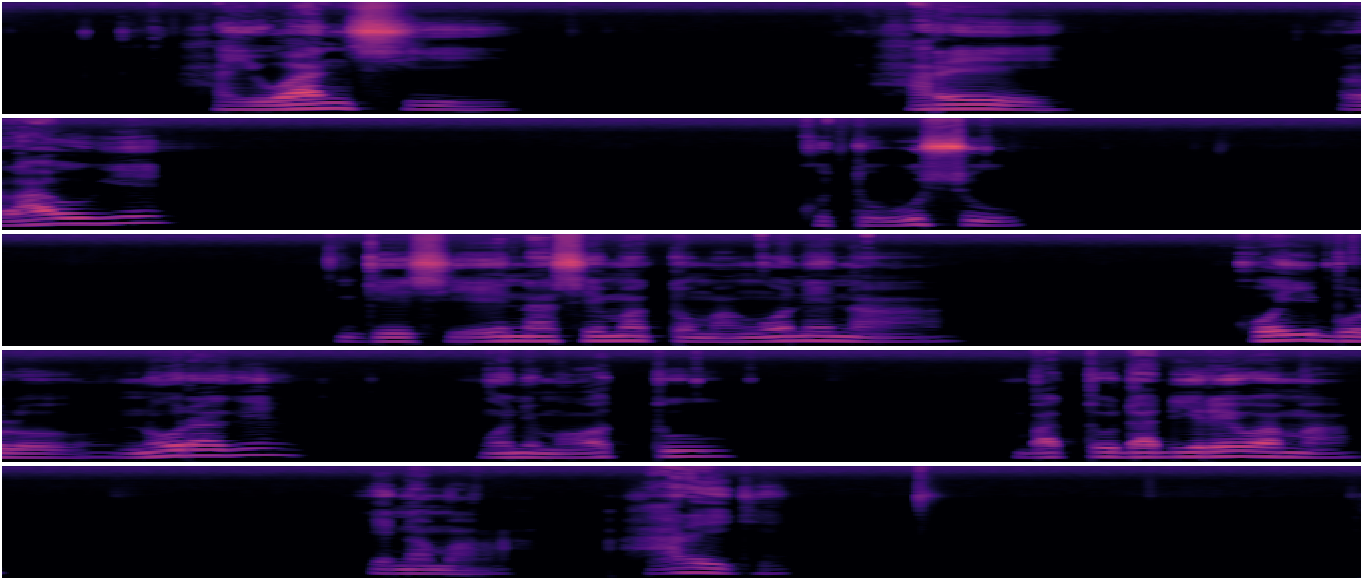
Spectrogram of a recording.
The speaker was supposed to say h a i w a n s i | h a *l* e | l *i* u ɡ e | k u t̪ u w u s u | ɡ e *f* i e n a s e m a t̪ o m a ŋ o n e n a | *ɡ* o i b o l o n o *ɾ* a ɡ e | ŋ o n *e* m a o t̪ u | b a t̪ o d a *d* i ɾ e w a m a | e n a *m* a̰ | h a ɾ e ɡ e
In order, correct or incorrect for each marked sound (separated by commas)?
incorrect, incorrect, incorrect, incorrect, correct, correct, correct, correct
